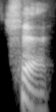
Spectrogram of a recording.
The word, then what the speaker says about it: Che: Again, my name is Che. You spell that C-H-E.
